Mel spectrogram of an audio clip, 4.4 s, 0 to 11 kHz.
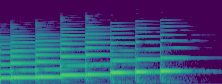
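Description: Single piano notes climbing the Mela Raghupriya scale (scale 3271) over one octave from middle C, about two notes a second: C, C♯, D, F♯, G, A♯, B, C. The top C is left ringing and fades out near the end.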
